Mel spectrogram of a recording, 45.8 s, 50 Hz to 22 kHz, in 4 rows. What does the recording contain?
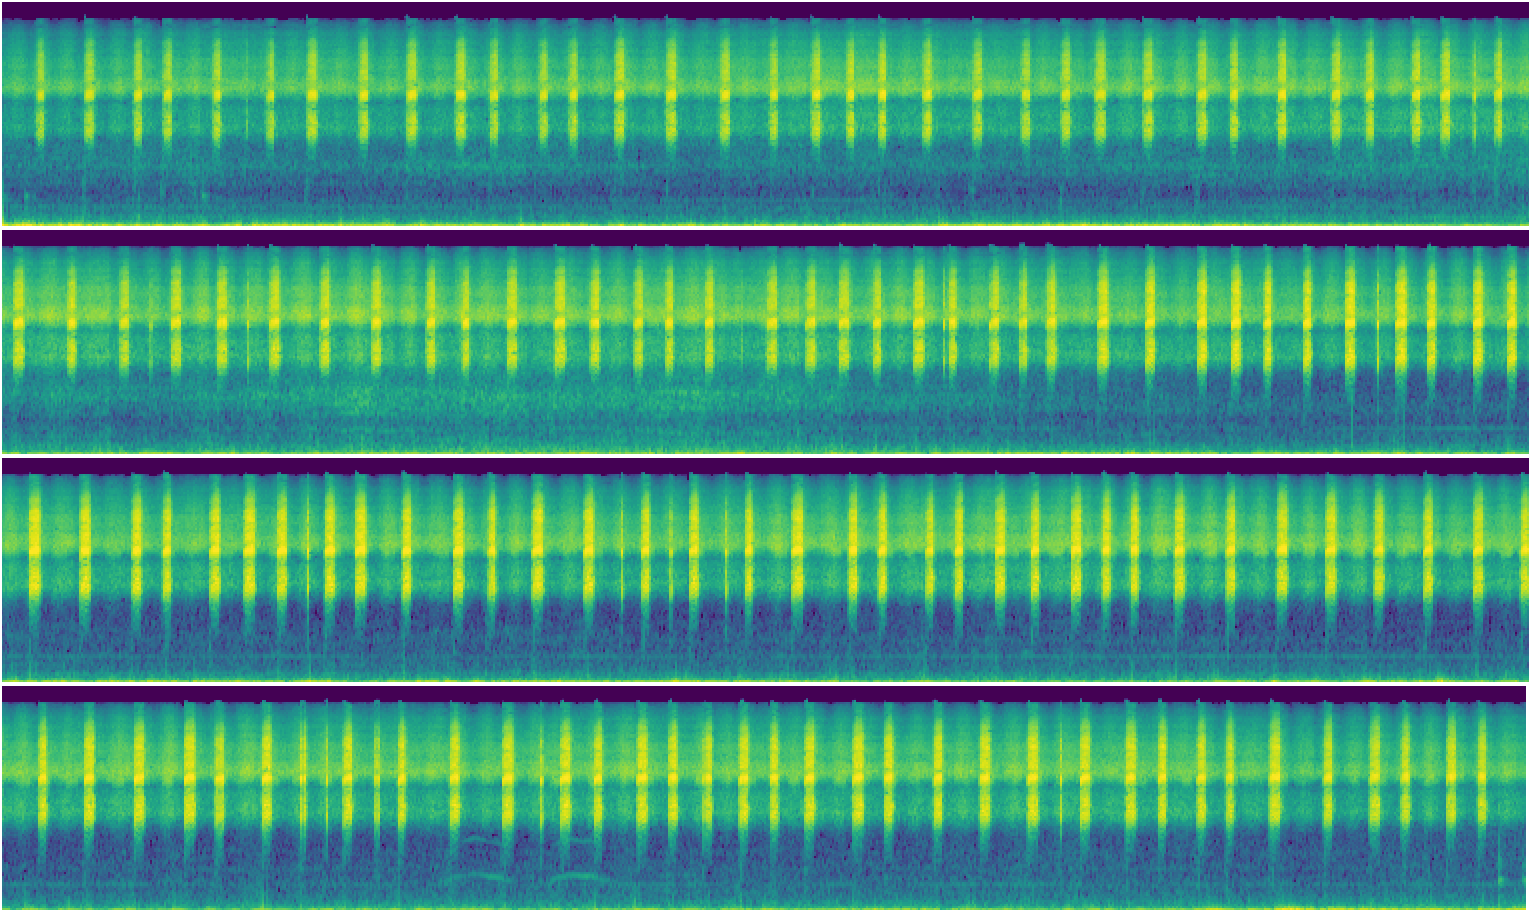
One loud lone cicada nearby, chorus of cicadas in the background. Recorded in 2011 in Italy using Zoom H4N with built-in mics.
